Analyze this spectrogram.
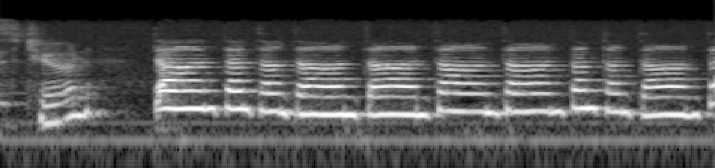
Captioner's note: mimics melody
